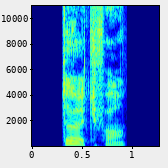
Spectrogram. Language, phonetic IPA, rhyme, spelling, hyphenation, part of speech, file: Hungarian, [ˈtølcfɒ], -fɒ, tölgyfa, tölgy‧fa, noun / adjective, Hu-tölgyfa.ogg
- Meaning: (noun) oak tree, oak (a tree of the genus Quercus); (adjective) oaken (made from the wood of the oak tree)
